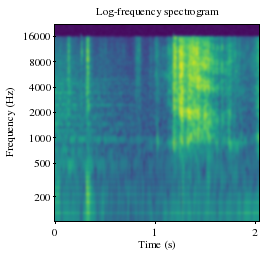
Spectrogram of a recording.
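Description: A person eating at the table, chewing and crunching food in two short bursts, the louder one a little past halfway.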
